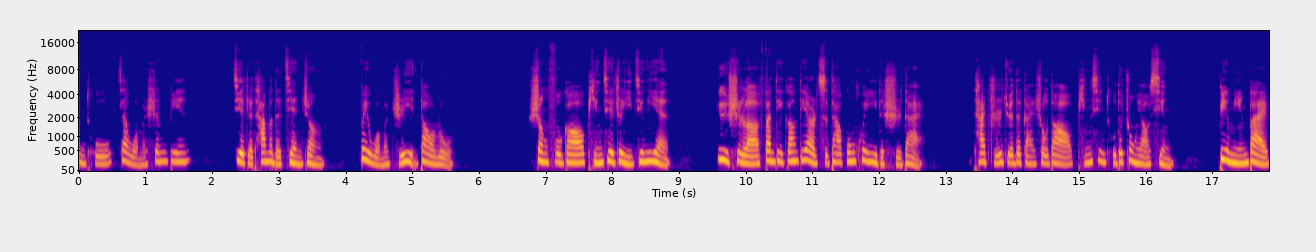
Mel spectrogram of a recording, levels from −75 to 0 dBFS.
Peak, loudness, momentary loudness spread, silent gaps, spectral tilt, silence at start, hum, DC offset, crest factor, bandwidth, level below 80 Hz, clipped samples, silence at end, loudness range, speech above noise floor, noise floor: 0 dBFS; -18 LUFS; 10 LU; 2.11-2.28 s, 6.43-6.47 s, 6.62-6.66 s, 9.45-9.49 s, 13.15-13.25 s, 16.94-16.98 s; -5.5 dB/octave; 0 s; none; under 0.1%; 18 dB; 13 kHz; -52 dBFS; under 0.1%; 0 s; 5 LU; 65 dB; -82 dBFS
